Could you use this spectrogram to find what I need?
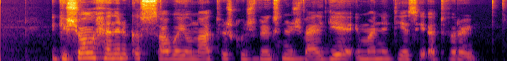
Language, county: Lithuanian, Vilnius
